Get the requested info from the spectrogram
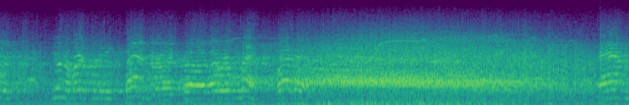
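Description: An indistinct man's voice with no words that can be made out, followed by a steady swell of noise from about four seconds in that fades out just before the end.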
